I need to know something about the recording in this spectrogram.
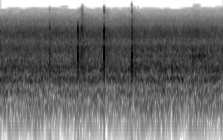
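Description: Steady background hiss of a running fan, with three light clicks about a second in.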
